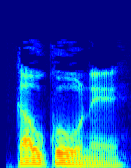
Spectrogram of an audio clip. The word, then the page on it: caucone: lingua italiana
